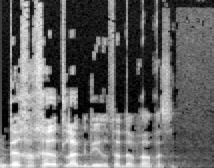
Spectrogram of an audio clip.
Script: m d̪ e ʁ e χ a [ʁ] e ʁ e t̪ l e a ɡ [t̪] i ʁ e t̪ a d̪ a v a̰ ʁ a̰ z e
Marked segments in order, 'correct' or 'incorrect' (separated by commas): incorrect, incorrect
